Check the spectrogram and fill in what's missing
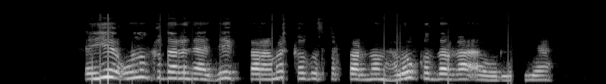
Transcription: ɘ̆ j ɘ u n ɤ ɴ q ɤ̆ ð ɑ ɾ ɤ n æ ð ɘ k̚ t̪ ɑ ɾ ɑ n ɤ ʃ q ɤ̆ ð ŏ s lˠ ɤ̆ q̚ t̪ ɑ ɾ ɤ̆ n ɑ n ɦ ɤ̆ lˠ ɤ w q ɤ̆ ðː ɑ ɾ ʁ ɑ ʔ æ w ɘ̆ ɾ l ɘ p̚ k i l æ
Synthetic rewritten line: ɘ̆ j ɘ u n ɤ ɴ q ɤ̆ ð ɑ ɾ ɤ n æ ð ɘ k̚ t̪ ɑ ɾ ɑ m ɤ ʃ q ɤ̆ ð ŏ s lˠ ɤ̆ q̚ t̪ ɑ ɾ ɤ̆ n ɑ n ɦ ɤ̆ lˠ ɤ w q ɤ̆ ðː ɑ ɾ ʁ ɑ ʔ æ w ɘ̆ ɾ l ɘ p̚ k i l æ

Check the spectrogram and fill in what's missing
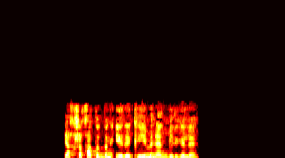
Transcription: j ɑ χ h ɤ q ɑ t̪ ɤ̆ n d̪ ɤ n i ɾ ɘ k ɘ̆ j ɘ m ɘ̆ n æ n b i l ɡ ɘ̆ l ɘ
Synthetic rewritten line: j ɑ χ ʃ ɤ q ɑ t̪ ɤ̆ n d̪ ɤ ɴ i ɾ ɘ k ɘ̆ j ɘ m ɘ̆ n æ n b i l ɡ ɘ̆ l ɘ

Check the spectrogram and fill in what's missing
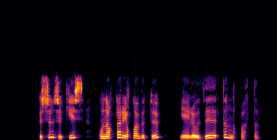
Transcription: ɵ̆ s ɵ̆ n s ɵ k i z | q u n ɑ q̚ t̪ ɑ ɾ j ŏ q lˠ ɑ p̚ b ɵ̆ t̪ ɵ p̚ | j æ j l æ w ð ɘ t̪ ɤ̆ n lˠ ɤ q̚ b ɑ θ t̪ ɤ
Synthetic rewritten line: ɵ̆ s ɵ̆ n s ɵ k i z | q u n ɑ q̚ t̪ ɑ ɾ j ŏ q lˠ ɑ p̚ b ɵ̆ t̪ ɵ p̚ | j æ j l æ w ð ɘ t̪ ɤ̆ n lˠ ɤ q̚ b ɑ θ t̪ ɤ

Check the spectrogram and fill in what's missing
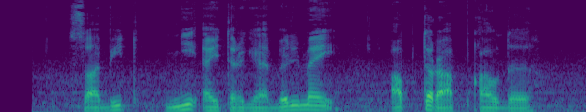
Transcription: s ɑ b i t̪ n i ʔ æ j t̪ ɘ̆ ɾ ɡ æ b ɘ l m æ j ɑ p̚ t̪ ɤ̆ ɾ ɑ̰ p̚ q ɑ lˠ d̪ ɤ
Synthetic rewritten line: s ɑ b i t̪ n i ʔ æ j t̪ ɘ̆ ɾ ɡ æ b ɘ l m æ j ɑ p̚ t̪ ɤ̆ ɾ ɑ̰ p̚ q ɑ lˠ d̪ ɤ

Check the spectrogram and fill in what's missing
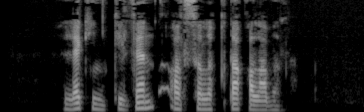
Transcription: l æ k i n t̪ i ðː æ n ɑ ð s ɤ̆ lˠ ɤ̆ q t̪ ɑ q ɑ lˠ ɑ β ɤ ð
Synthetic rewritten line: l æ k i n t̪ i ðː æ n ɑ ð s ɤ̆ lˠ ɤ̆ q t̪ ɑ q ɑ lˠ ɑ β ɤ ð

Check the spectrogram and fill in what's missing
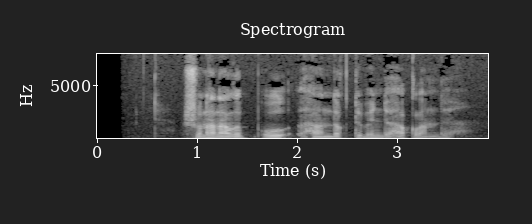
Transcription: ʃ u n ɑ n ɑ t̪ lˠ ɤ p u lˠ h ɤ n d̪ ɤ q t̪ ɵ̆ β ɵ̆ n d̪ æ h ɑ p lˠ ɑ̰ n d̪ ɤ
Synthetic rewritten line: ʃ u n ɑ n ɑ lˠ ɤ p u lˠ h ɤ n d̪ ɤ q t̪ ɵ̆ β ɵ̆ n d̪ æ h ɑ q lˠ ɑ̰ n d̪ ɤ

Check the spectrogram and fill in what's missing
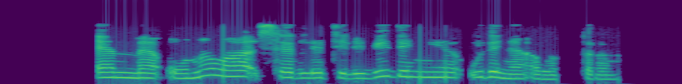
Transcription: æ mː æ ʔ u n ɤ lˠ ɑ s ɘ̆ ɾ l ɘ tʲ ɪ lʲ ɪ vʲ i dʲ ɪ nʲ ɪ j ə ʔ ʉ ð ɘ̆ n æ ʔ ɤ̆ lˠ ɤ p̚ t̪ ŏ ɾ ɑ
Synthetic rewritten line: æ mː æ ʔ u n ɤ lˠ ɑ s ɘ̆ ɾ l ɘ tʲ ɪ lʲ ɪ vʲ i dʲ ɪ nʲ ɪ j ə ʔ ʉ ð ɘ̆ n æ ʔ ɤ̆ lˠ ɤ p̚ t̪ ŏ ɾ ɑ

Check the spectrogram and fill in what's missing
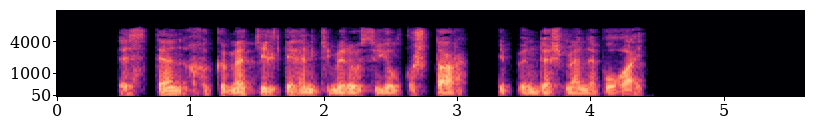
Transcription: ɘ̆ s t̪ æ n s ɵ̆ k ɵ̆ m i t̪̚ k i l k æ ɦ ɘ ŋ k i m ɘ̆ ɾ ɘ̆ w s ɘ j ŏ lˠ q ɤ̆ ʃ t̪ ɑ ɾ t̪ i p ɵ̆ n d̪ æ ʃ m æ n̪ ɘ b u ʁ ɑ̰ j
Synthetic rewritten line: ɘ̆ s t̪ æ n χ ɵ̆ k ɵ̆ m æ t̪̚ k i l k æ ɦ ɘ ŋ k i m ɘ̆ ɾ ɘ̆ w s ɘ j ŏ lˠ q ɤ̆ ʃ t̪ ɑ ɾ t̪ i p ɵ̆ n d̪ æ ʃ m æ n̪ ɘ b u ʁ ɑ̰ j

